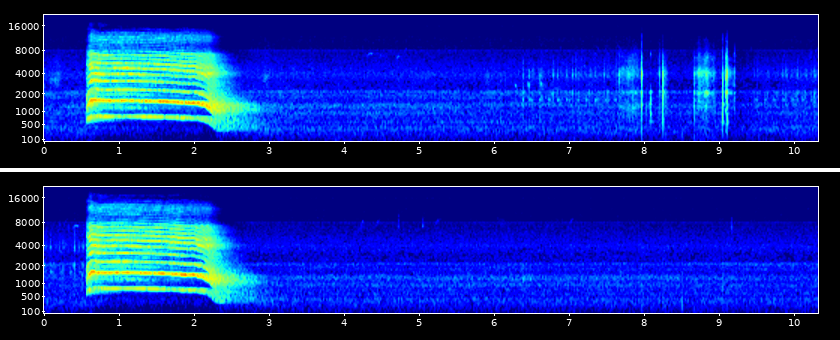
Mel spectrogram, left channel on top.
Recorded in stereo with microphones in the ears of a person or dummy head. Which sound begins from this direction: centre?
A scream, at 0.6 s.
